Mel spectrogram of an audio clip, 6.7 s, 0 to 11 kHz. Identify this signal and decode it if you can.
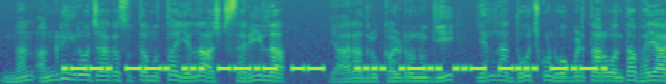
Morse code, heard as a keyed tone, hand-sent with a bug key, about 29 wpm, 640 Hz, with speech in Kannada. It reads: PGSQM HLUBC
